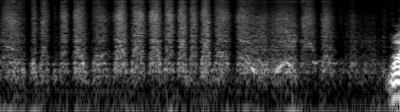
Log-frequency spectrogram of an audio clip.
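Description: Stiff bristle brush scrubbing oil paint into a dry canvas: a rapid, scratchy back-and-forth rubbing of several strokes a second.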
